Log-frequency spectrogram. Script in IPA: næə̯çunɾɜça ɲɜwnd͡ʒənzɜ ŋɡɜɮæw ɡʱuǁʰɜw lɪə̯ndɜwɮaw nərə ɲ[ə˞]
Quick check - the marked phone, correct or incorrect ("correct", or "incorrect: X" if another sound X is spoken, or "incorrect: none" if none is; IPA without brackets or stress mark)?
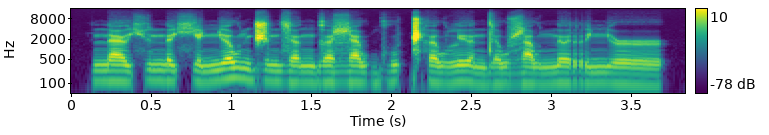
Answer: correct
